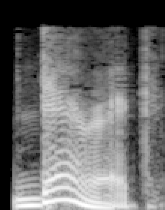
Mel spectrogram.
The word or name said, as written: Derek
